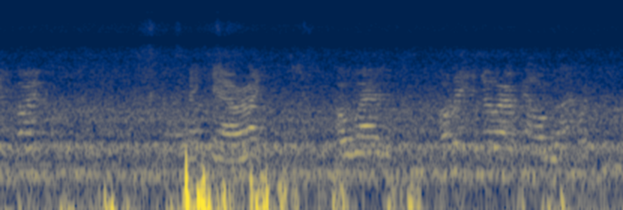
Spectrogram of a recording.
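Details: Honey bee swarm moving into a swarm trap: a steady, droning hum of many wings, with rising-and-falling whines as single bees pass close, over low thumping rumbles.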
